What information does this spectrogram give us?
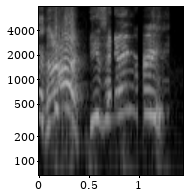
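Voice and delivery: high, loud alarmed yell; mock panic. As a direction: shriek in fake fright. Poked creature reacts.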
